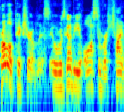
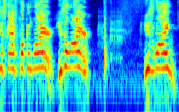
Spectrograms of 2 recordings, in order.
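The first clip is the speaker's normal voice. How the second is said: mock, shrill, very high yelling rant; 3 dB louder than usual. Retelling yelling in the car about a podcast guest: imitating own past yelling. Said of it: "I'm sitting there yelling while I'm driving".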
